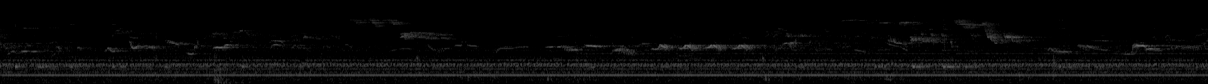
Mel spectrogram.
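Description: Several birds chirping and singing in short, overlapping trills, over a faint steady hum.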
